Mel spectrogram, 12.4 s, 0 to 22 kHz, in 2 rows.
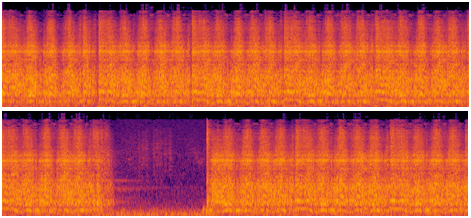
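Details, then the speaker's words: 4.2 engine on its first day turned over, carbs primed by hand and fuel pump not yet fitted: the engine catches and settles into a steady, even idle at about two beats per second; it all sounds good. "Okay, I'm going to leave it alone now. I'm a happy guy. That all sounds good."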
